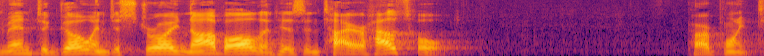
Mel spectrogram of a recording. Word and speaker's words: Nabal: I mean, Nabal, and that's the way you pronounce his name, you know, Nabal.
